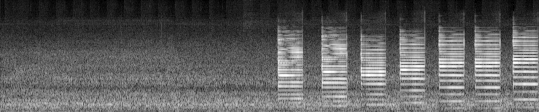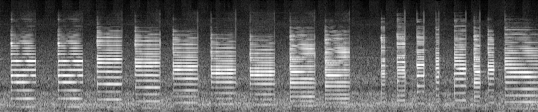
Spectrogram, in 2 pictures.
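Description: An Android phone's piano app playing single sampled notes as its on-screen keys are tapped one at a time, at changing pitches, about one every two-thirds of a second, then a quicker run of notes near the end. The first note comes after about five seconds of steady hiss.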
